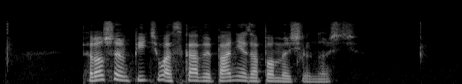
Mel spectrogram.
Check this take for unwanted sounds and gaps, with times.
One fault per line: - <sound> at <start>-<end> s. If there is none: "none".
none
